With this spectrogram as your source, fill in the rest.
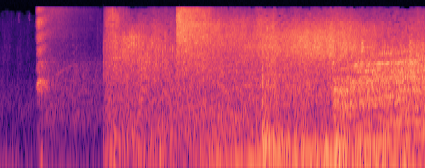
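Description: Magic spells crackle and rumble in a fight.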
